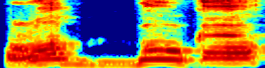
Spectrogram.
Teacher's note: را پر ضمہ ہے، تفخیم کے ساتھ ادا کریں، یعنی موٹا کر کے پڑھیں۔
